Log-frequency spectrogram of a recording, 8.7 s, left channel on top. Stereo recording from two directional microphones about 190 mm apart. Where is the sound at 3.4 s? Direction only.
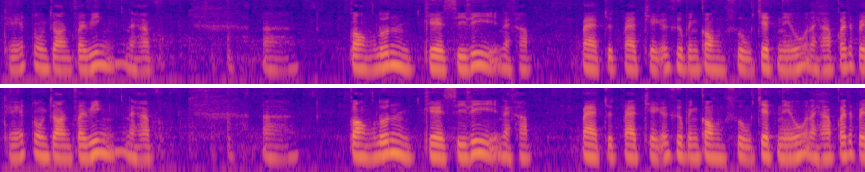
20° right (ahead or behind).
